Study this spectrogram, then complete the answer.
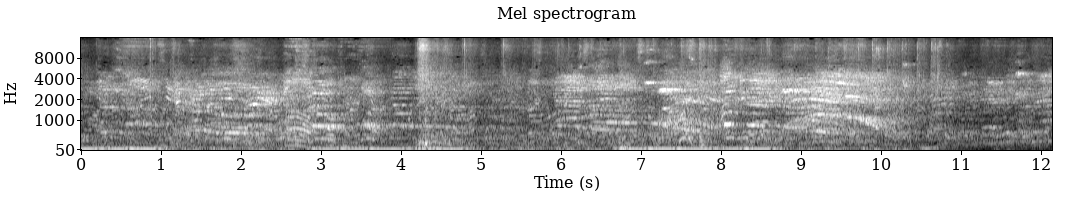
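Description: Rubber balls bounce and thud on a wooden floor.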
